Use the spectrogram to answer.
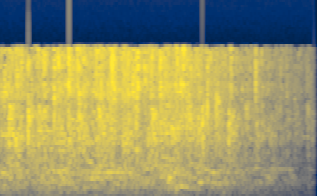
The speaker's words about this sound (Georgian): პირველი ტურით კმაყოფილი დარჩა იულია ტიმოშენკოს საარჩევნო შტაბი, სადაც წინასწარი მონაცემების გამოქვეყნებას მკუხარე აპლოდისმენტები მოჰყვა.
